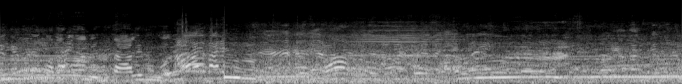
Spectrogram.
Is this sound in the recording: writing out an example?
no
